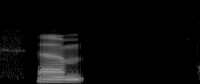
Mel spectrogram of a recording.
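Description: A man's voice in a pause: a faint breath, then a short, flat hesitation sound like "ehm", then near silence with a faint click just before the end.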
